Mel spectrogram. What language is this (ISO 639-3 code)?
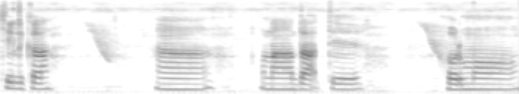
sat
